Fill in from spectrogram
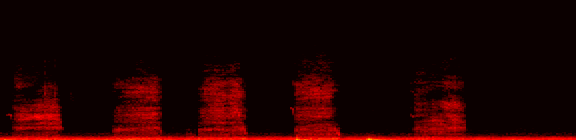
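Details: Baby barn owls, wild, in a research nest box at feeding time, giving quick rasping hisses about every half second, with a couple of soft knocks and a low background hum.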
